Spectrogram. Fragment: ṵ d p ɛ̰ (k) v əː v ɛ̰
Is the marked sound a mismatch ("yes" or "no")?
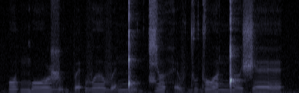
yes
